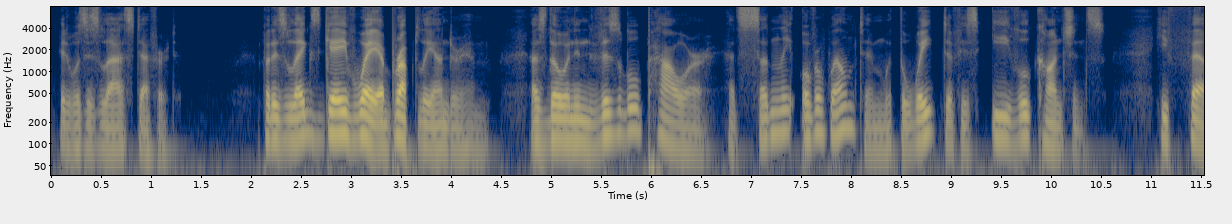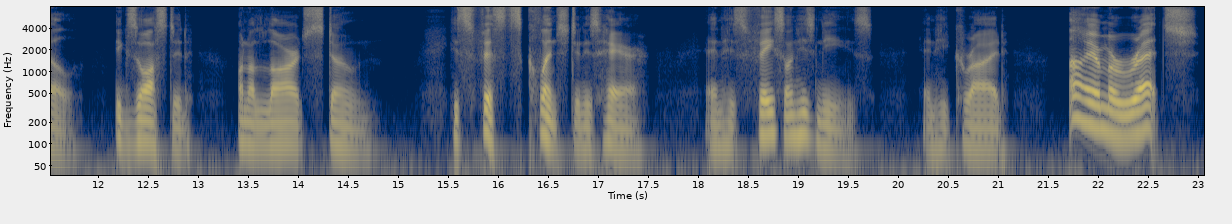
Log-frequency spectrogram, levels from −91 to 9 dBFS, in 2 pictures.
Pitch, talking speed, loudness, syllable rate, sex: 95 Hz, 140 wpm, -22 LUFS, 4.2 syllables/s, male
